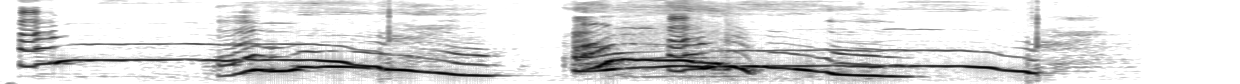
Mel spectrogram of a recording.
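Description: Several canines howling together in two long bouts, the second starting just under halfway through; the overlapping voices slide down in pitch as each bout ends.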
